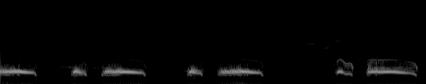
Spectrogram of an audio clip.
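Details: Old decoy spotted dove used for trapping in Gia Lai, Vietnam: alternating short clipped coos and long drawn low coos, mellow and hollow, with a brief faint twitter from another bird midway.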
